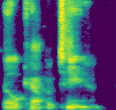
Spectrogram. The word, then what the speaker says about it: El Capitan: So, and it's actually pronounced El Capitan.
